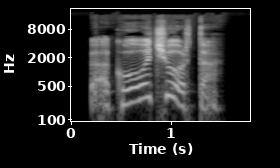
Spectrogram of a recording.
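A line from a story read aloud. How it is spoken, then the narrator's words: Rude, curt. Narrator (Russian): Грубо бросаю я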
